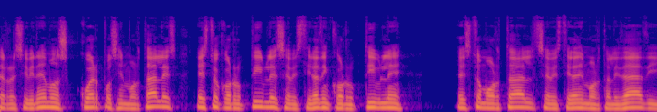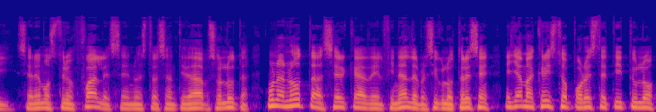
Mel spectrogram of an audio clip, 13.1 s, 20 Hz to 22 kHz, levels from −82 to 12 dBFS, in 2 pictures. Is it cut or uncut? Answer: cut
